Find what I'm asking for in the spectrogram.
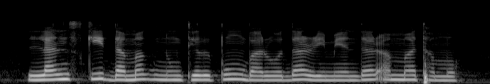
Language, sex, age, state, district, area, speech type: Manipuri, female, 30-45, Manipur, Tengnoupal, urban, read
